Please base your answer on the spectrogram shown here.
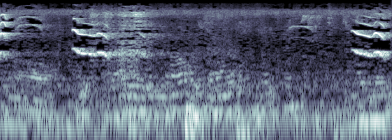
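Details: Chestnut-mandibled toucan giving a loud falling yelp, then a quiet gap with faint background noise, then another yelp of the same shape near the end.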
